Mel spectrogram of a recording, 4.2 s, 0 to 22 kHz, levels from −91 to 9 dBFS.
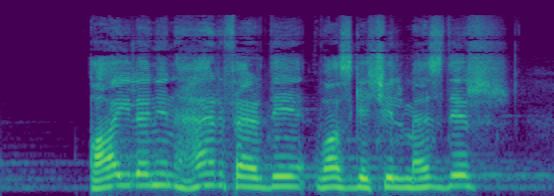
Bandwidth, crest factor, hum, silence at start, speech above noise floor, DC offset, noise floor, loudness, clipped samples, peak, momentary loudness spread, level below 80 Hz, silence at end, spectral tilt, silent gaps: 16 kHz; 16 dB; none; 0.65 s; 40 dB; under 0.1%; -56 dBFS; -17 LUFS; under 0.1%; -2 dBFS; 5 LU; -64 dBFS; 0.4 s; -5 dB/octave; none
